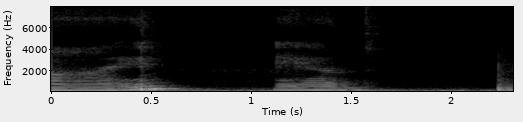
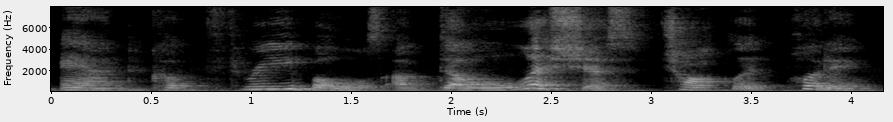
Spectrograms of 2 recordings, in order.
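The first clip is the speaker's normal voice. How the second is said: bright, louder read-aloud storyteller voice; story narration; 3 semitones higher, 6 dB louder than usual. Acted. Teacher reading a fairy tale to her class, lively storyteller voice.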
